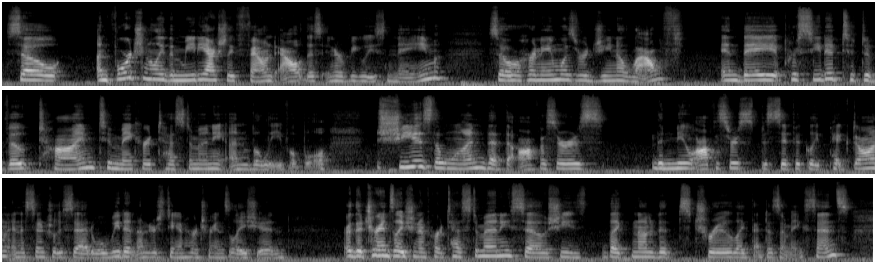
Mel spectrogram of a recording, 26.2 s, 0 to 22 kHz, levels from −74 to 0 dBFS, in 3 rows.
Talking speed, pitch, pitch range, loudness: 155 wpm, 195 Hz, 175-215 Hz, -30 LUFS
